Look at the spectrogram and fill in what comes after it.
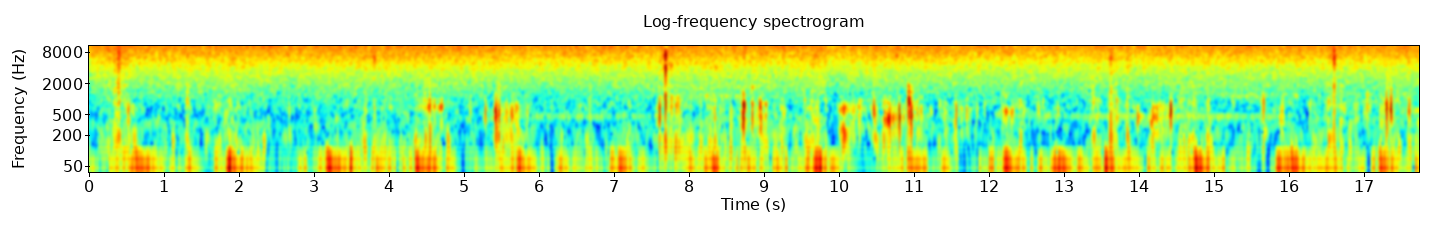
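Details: Hunger stomach growling: low gurgling, rumbling and bubbling throughout with a few drawn-out tonal groans; borborygmi.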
